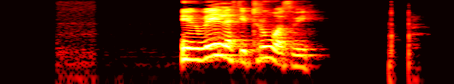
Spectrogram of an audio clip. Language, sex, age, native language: Icelandic, female, 60-69, Icelandic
